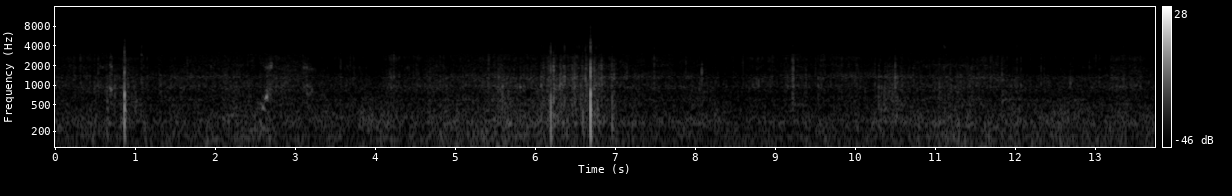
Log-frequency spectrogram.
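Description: Bicycle tyres roll and crunch steadily over a gravel trail.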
